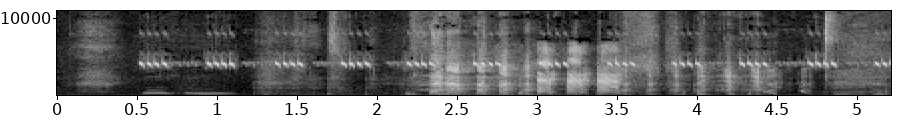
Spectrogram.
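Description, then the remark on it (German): A cricket chirps steadily in rapid, high-pitched pulses, nearly nonstop from start to finish. Louder rustling, clattering noise briefly joins in midway through. “Oh, das hört gar nicht mehr auf. Ihr werdet sehen. Das ist aber eine lange Grille.”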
